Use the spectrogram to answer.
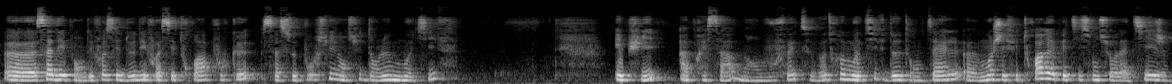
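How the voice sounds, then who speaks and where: Woman, knitting vlog host, casual chat, gravelly, echoey room. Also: medium pitch, warm tone. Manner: chatty, hesitant with many fillers. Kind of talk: casual show-and-tell chat.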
